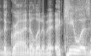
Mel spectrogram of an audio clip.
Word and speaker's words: Equihua: Yeah, Akiwa is my last name and I um when I was growing up it was a very difficult last name to pronounce.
